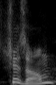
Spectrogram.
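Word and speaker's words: Chisholm: Jazz, how do you pronounce that? Jazz Chisom.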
